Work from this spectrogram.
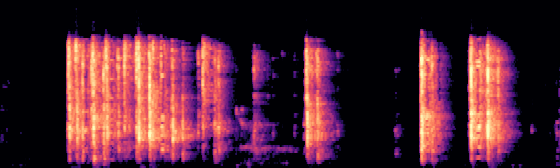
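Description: Fast bursts of typing on a computer keyboard while working at a Linux terminal, clicking keys in quick clusters separated by short pauses, close and clear with no talk.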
